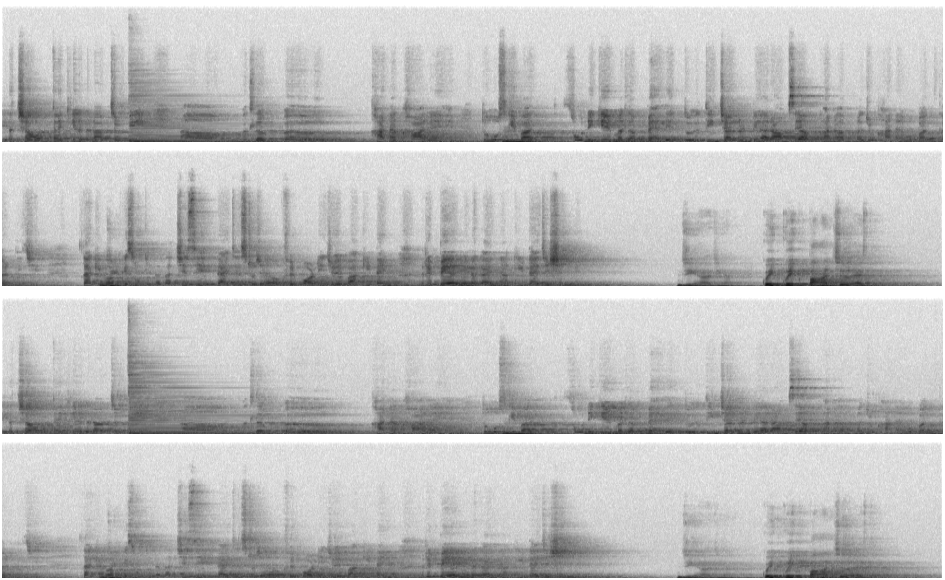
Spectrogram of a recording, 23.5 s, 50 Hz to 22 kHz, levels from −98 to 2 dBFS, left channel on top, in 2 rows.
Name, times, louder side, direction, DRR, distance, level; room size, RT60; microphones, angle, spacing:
voice 1, 0.0-4.1 4.6-6.7 7.1-19.0, left 2 dB, 65° left, -2 dB, 2.0 m, -26 dB
Keyboard (musical), 1.6-7.6, equal, 65° right, 1.4 m, -35 dB
voice 2, 6.3-6.6 13.0-13.2 20.2-20.9 21.3-22.6, left 2 dB, 45° left, 5 dB, 0.6 m, -19 dB
16.5 x 14.5 x 3.3 m, 2.3 s
head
